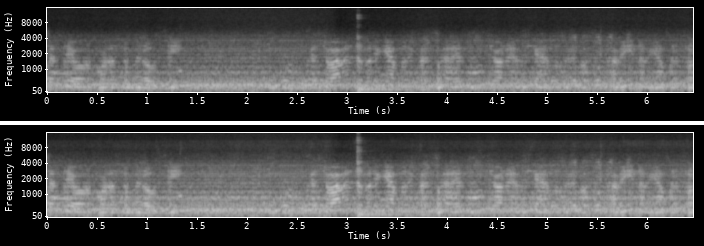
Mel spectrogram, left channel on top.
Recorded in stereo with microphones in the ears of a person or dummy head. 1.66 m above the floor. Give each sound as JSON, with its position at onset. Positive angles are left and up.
{"t": 0.0, "sound": "an aircraft", "side_deg": -35}
{"t": 3.1, "sound": "a thud", "side_deg": -30}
